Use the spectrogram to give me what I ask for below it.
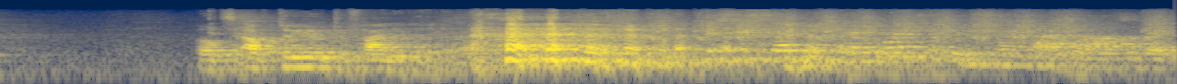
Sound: laughter

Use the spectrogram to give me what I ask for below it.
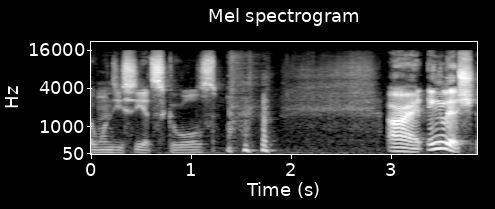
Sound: laughing

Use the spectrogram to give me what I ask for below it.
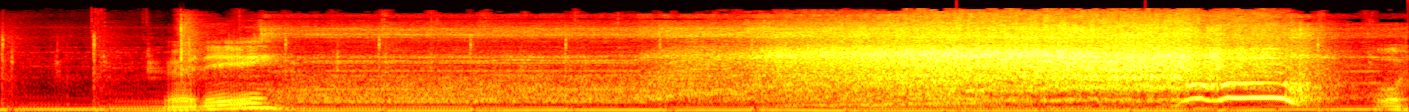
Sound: engine sound

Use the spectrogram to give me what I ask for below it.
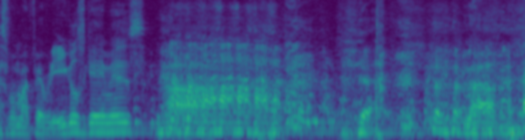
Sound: laughter

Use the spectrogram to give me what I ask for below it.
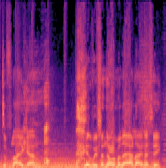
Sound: laughing

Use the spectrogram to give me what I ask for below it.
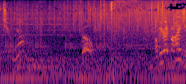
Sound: fire crackling

